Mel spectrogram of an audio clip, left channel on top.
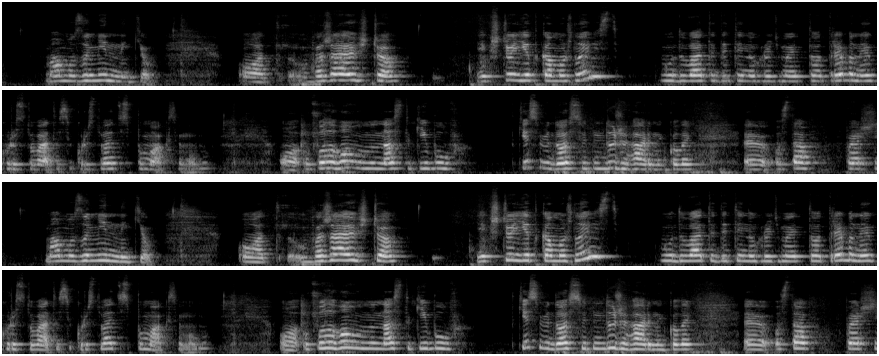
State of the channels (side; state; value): both; normal; correlation 0.36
